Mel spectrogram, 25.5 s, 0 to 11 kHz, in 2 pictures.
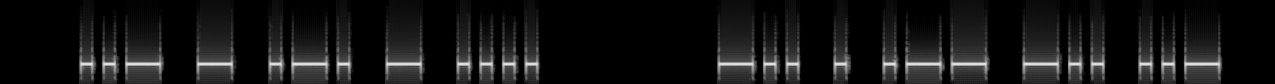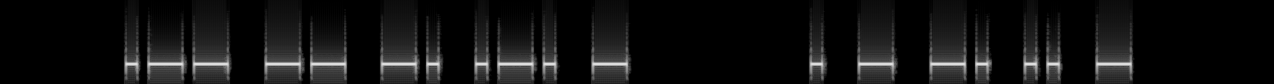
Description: Morse code, heard as a keyed tone, about 10 wpm, 800 Hz. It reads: UTRTH DEWDU WMNRT ETNIT
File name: 10wpm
